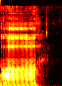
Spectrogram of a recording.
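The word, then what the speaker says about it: Å: It's just like ah. – This is pronounced ah.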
